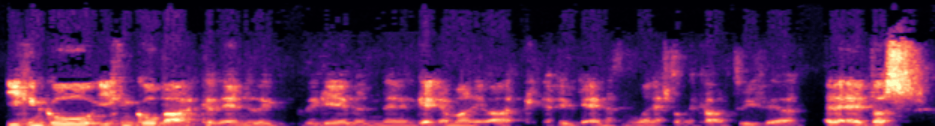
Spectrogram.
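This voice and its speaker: Scottish man, very low voice, casual rambling chat, roomy dull recording. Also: little pitch movement, fast. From Scotland. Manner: rambling, repeats words when starting. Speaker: podcast co-host.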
